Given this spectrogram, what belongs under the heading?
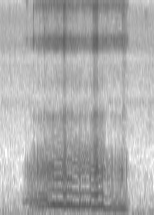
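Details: Sleeping dog snoring: a single low, rumbling, vibrating snore lasting about two seconds.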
